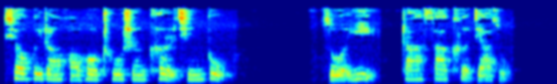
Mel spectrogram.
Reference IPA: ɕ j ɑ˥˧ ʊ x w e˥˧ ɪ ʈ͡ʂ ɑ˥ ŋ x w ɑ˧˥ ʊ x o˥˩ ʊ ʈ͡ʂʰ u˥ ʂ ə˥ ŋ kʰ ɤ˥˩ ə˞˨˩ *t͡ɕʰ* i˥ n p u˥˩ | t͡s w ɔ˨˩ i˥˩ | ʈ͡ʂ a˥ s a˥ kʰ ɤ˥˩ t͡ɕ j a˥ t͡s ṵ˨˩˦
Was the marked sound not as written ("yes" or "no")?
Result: no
